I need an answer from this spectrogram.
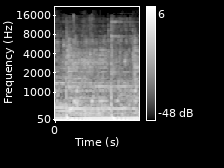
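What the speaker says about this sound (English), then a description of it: "There's a pump that comes up here and lets the water run down" Water from a pump runs down into a garden pond in a steady, soft trickle and pour, close and continuous, with no voices.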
